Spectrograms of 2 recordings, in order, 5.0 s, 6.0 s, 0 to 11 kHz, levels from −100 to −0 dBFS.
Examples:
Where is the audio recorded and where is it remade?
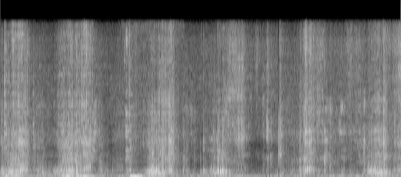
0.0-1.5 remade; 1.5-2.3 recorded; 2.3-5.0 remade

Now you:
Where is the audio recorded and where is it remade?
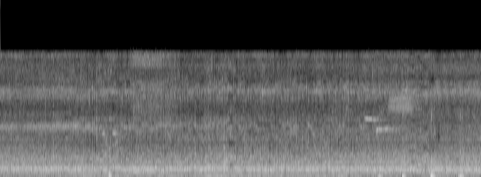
0.0-0.9 recorded; 0.9-4.5 remade; 4.5-6.0 recorded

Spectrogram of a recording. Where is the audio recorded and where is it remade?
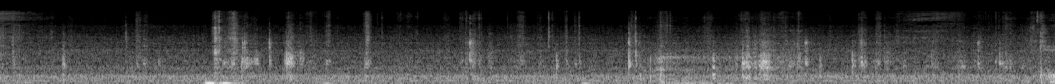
0.0-10.6 remade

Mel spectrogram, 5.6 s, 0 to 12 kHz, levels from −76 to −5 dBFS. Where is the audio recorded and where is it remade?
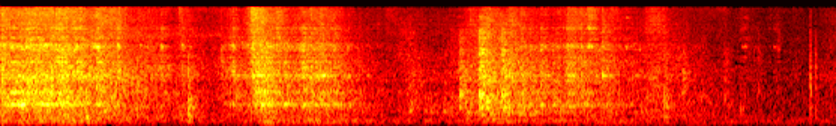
0.0-0.8 remade; 0.8-1.8 recorded; 1.8-2.8 remade; 2.8-3.8 recorded; 3.8-4.6 remade; 4.6-5.6 recorded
